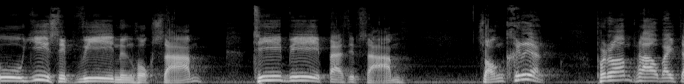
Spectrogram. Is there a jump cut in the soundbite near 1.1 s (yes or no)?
yes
